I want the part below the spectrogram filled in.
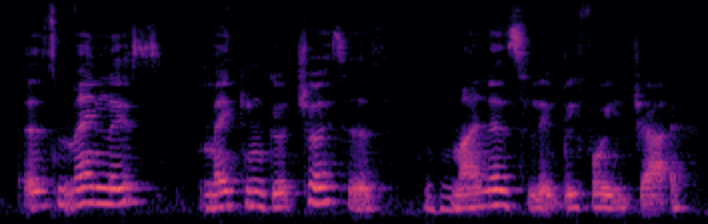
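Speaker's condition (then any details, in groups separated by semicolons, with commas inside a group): Traumatic brain injury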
